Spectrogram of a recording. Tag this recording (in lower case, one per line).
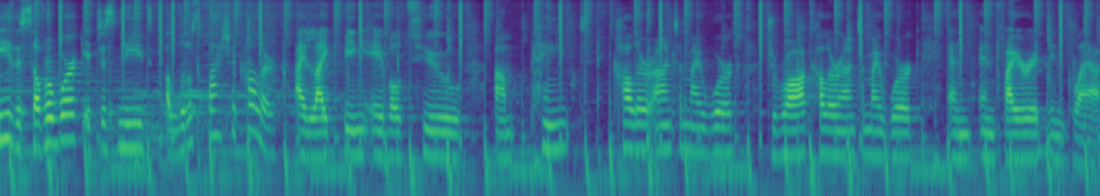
music
speech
